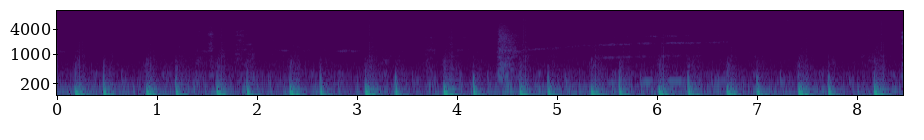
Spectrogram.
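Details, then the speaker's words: Real-time heart sounds through a digital stethoscope in a telehealth product demo: regular low thumps at about 82 beats a minute. "so if we go to the next slide here you'll actually see the real-time heart sounds and lung sounds and ecg's that a telehealth provider would experience on the receiving end of the telemedicine visit"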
